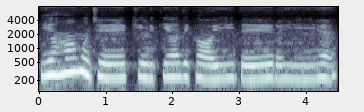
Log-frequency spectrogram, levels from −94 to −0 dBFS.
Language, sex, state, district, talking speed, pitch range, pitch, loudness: Hindi, female, Madhya Pradesh, Umaria, 95 wpm, 215-235 Hz, 225 Hz, -14 LUFS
